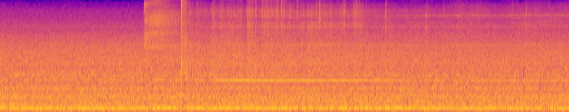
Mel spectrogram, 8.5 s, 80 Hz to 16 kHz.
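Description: A weld on a Grizzly G0776 lathe tailstock is ground back, giving a steady, loud mechanical whine with harsh high-pitched grinding that sharpens partway through and continues without pause.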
